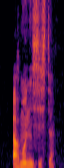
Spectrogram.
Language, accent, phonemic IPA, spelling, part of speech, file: French, France, /aʁ.mɔ.ni.sist/, harmoniciste, noun, LL-Q150 (fra)-harmoniciste.wav
- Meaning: harmonicist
